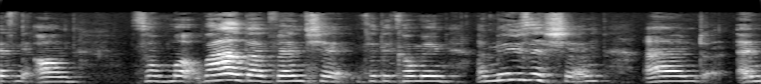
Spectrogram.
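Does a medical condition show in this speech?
Yes: cerebral palsy.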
